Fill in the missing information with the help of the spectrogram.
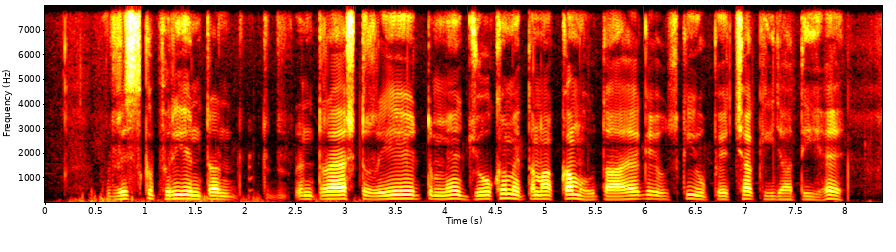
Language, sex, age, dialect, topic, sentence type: Hindi, male, 25-30, Kanauji Braj Bhasha, banking, statement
